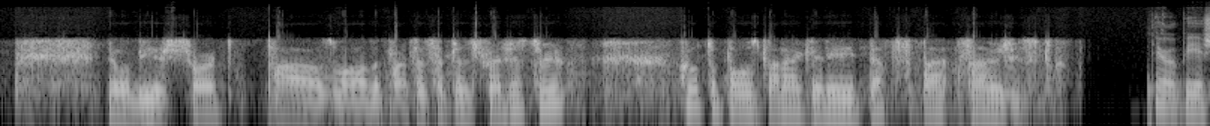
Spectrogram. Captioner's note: speaking french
